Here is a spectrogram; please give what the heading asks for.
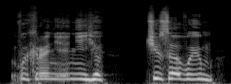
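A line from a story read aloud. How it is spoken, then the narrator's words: Sobbing youth. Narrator (Russian): всхлипнул паренек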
